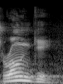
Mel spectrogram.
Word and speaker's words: Runge: And because if you know anything about the name Runge, the proper pronunciation was Runge.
